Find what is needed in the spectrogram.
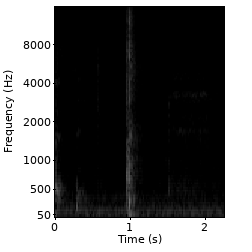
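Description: A single sharp click about a second in, made while a black wallet is handled and put down.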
